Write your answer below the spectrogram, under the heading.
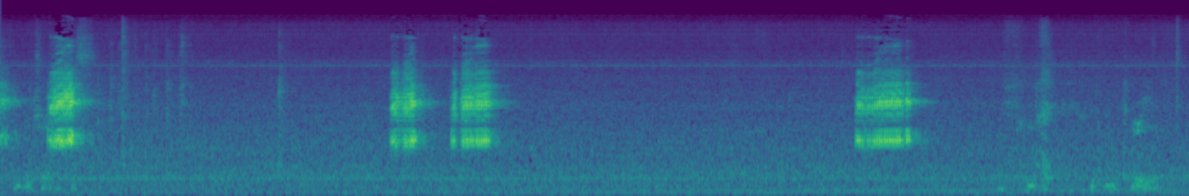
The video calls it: Pacific Tree Frog Rivets and Trills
